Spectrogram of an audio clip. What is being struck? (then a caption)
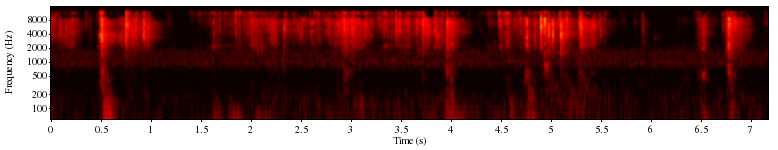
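Bar of dry soap. A craft blade scores a grid into a solid purple-and-white striped dry soap bar, and fingertips and the blade pop off flakes. Quiet, bright, dry scratching and crisp crackles come in short bursts with sharp snaps, separated by brief near-silent pauses.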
